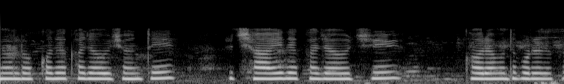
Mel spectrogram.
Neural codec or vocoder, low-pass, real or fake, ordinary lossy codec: none; 5.4 kHz; real; none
